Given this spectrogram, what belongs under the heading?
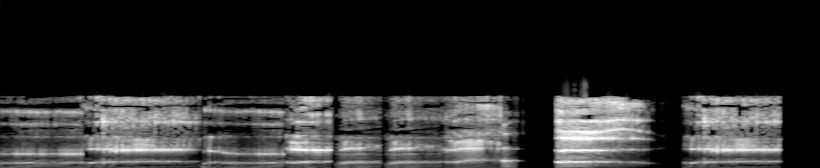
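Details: Dog burping: long, loud, rumbling belches, several in a row with brief pauses between them.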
